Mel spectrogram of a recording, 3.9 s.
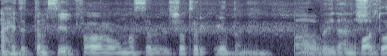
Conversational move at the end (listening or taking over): taking over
